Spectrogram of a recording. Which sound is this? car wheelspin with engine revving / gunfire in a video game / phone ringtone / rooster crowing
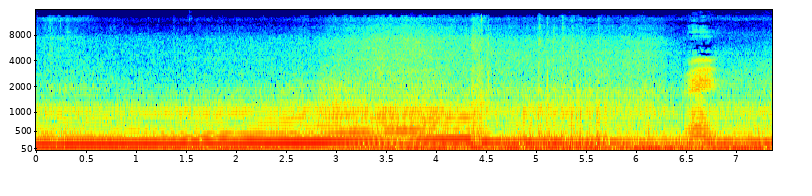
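car wheelspin with engine revving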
